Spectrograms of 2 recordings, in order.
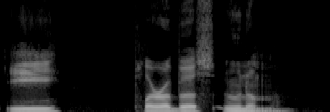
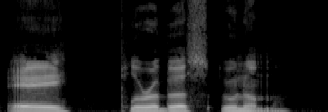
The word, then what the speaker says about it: E pluribus unum: The first one you would commonly hear said by an English speaker as E pluribus unum. And that's not technically correct because the first letter, the letter E there, would be, I believe, a long E, so it would sound like A. And so that expression would sound like A pluribus unum.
